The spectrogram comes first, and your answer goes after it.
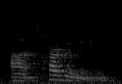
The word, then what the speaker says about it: Targumim: And it contains the Hebrew scriptures and the traditional commentaries called the Targumim. Am I pronouncing that correctly?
